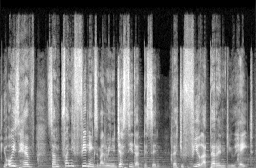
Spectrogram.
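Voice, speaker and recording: A woman's voice: mid-range voice, animated, brisk, darkish tone, faint music behind. A woman contributing to a radio show, talking earnestly and asking rhetorical questions. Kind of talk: casual radio chat.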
